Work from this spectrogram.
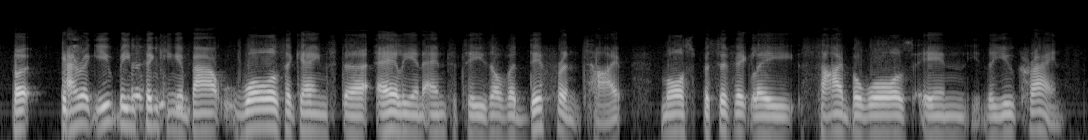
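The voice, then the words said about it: Slightly unwell, under-par voice. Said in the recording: “my man flu, so my voice isn't as great as it normally is”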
